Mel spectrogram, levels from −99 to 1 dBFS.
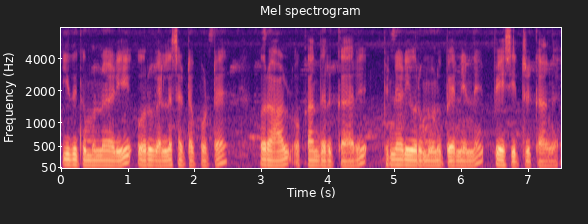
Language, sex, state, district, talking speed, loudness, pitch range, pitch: Tamil, male, Tamil Nadu, Nilgiris, 120 wpm, -17 LUFS, 95-105 Hz, 100 Hz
